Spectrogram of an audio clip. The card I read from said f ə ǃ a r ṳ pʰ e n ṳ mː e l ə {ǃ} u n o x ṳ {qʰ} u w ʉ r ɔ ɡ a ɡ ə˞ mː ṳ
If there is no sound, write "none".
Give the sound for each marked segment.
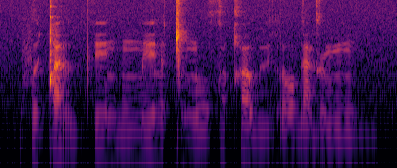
ǀ, qʰ

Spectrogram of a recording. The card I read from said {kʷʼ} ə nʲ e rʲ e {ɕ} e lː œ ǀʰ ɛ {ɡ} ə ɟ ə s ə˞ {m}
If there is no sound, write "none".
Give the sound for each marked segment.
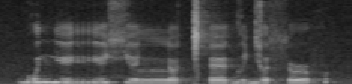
ɡʷ, ɕ, ɡ, f

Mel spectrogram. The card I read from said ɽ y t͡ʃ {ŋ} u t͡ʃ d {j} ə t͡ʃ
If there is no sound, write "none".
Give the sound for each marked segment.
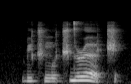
m, ɹ

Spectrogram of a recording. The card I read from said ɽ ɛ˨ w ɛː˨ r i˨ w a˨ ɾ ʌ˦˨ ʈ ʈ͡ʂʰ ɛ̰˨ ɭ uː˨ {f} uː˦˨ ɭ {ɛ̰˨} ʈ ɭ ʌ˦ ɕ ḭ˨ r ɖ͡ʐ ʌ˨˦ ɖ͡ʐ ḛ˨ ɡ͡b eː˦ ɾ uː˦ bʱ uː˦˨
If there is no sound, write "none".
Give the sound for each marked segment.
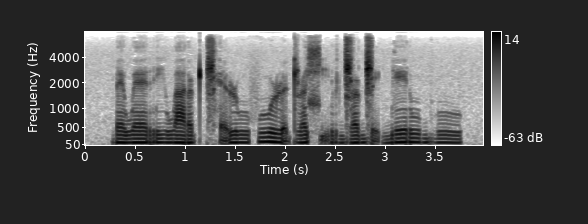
f, ɛ̰˨

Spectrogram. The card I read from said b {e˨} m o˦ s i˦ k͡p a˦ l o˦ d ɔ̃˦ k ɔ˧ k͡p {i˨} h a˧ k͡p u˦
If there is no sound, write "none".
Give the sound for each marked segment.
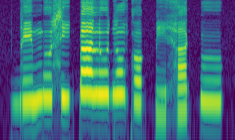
e˧, i˨

